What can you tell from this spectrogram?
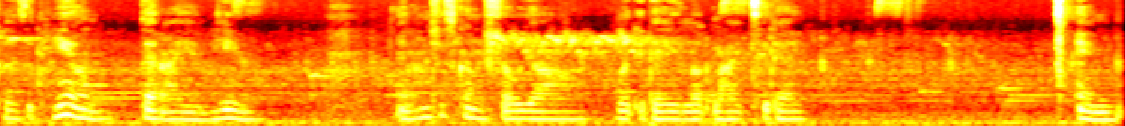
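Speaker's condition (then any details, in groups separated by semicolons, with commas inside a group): No condition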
